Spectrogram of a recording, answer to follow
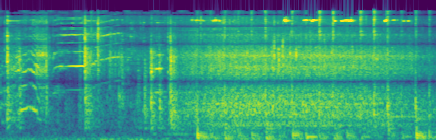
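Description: A Border Patrol truck's rear compartment door being handled, with a few short squeaks in the first second. From about two seconds in comes the rumble of the truck's engine running as it pulls away.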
